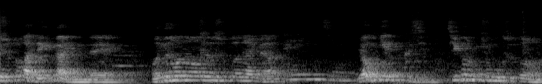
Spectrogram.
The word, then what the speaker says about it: 베이징: 그래서 주요한 중국의 수도가 4개가 있는데 어느 수도냐면 베이징. 여기 그치. 지금 중국 수도는 어디예요? 베이징. 그걸 한자로 읽으면 뭐야? 동경. 북경이죠. 아. 베이징이니까 베이가 북이잖아. 베이징, 네. 북경, 베이징입니다.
